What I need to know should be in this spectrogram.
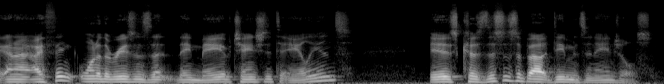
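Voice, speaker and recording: Smooth-voiced man, casual and animated. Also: mid-range voice. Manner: animated, slangy, blurts sound effects. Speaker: interview guest. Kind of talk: casual off-the-cuff chat. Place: small indoor office, seated.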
